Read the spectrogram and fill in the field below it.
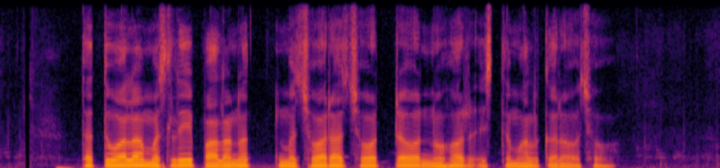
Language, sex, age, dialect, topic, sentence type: Magahi, male, 31-35, Northeastern/Surjapuri, agriculture, statement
